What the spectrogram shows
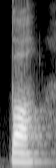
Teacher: حرف طا کو موٹا اور بھاری ادا کیا جاتا۔ تا آواز ادا کرتے وقت تھوڑی سی آواز گلے کی طرف بھی، جس طریقے سے کوئی بڑا آدمی بات کرتا ہے، کوئی آفیسر بات کرتا ہے تو کہتا ہے او اے، نہیں، اے باریک ہے۔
